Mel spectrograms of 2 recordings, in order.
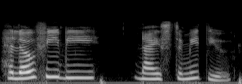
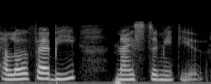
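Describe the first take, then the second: First: Hello is said on a high pitch. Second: Hello is said on a normal pitch. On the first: The speaker calls it wrong. "it should not be in a high tone. ... So it's not like that" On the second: The speaker calls it right. "It's just"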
